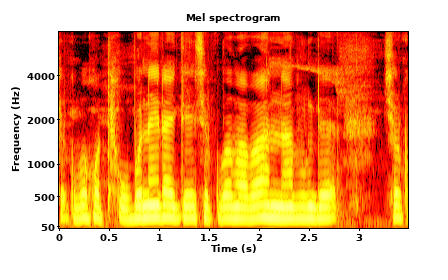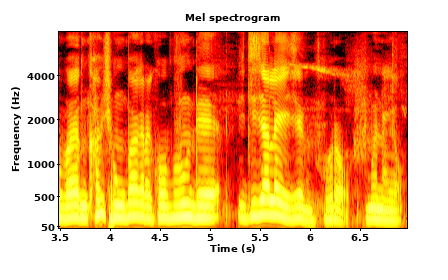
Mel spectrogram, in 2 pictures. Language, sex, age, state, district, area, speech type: Bodo, female, 60+, Assam, Chirang, rural, spontaneous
